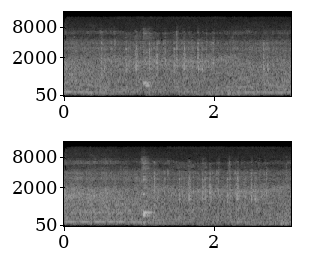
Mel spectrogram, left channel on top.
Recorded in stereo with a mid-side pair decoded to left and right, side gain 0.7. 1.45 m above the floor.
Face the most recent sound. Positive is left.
turn(degrees=-55)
